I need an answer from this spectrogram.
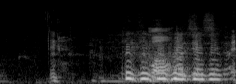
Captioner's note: everyone laughing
